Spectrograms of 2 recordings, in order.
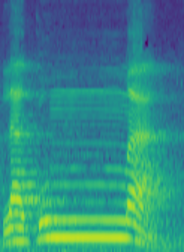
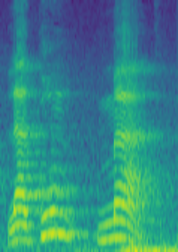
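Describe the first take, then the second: First: The two m sounds merge into one. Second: The two m sounds are articulated separately. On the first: "mereka idghamkan sehingga kerja lidah atau kerja makhraj hanya sekali saja" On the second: "dua kali kerja, itu izhar"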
